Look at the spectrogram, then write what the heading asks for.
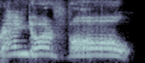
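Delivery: loud, high-pitched stage whisper. A character calls up to a beaked face peeking over the wall; loud whisper. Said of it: "I'll whisper, but very loudly whisper".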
